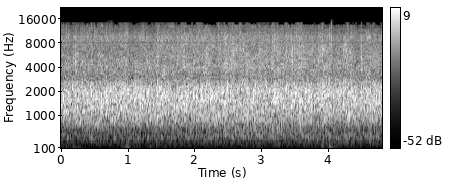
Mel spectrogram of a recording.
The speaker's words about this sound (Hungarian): Megpróbáltam kivárni a taps végét, de nehéz, annyira izgatott lettem.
